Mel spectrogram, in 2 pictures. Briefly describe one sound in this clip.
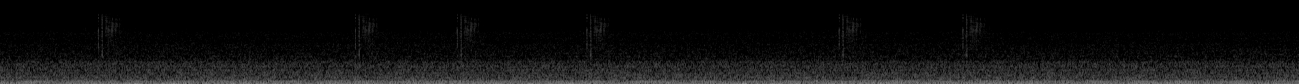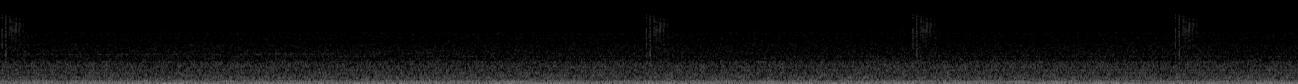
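Short sharp clicks sound as menu items are selected.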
